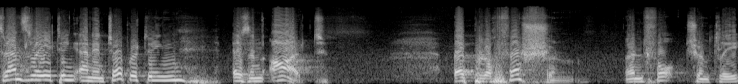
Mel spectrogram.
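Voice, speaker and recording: This man's voice sits high and his intonation is lively. He talks very slowly with long, frequent pauses over noticeable background noise. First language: Dutch and French. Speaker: conference speaker. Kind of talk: conference presentation.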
